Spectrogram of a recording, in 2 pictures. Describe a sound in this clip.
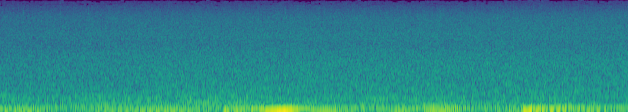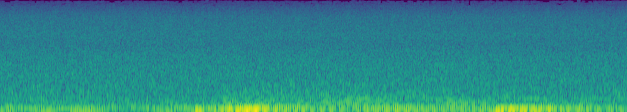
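Rushing water roars steadily as rapids crash over rocks.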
